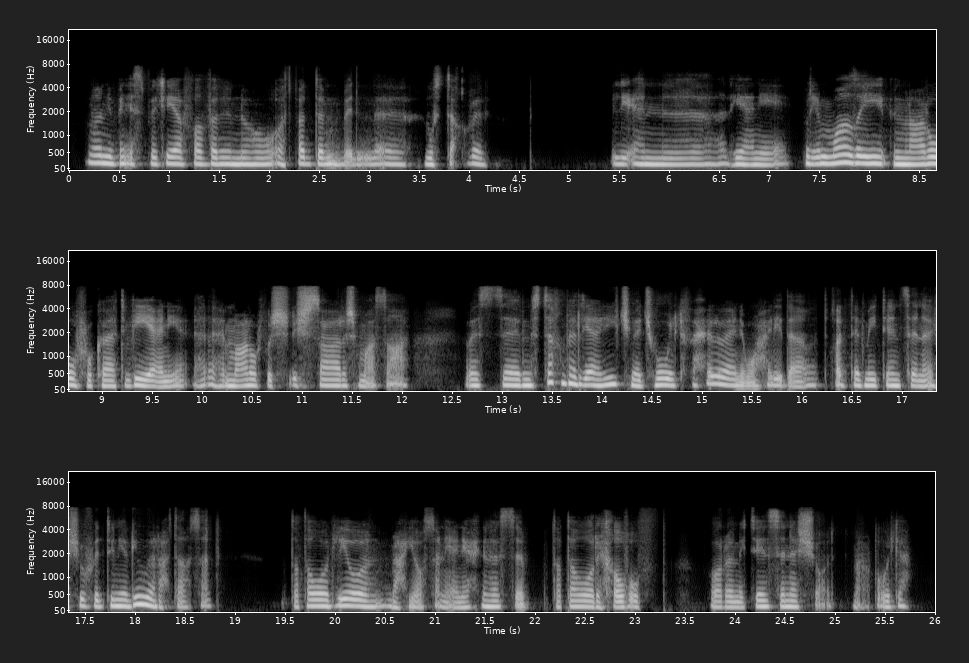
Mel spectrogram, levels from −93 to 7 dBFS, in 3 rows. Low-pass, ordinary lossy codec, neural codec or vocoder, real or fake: none; none; codec, 16 kHz, 1 kbps, X-Codec, HuBERT features, trained on LibriSpeech; fake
